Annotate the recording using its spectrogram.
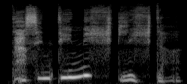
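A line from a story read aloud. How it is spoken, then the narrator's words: Excited whisper. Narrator (German): flüstert er aufgeregt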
